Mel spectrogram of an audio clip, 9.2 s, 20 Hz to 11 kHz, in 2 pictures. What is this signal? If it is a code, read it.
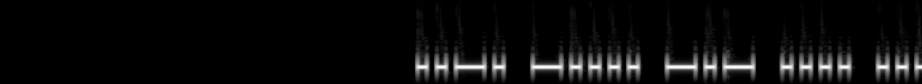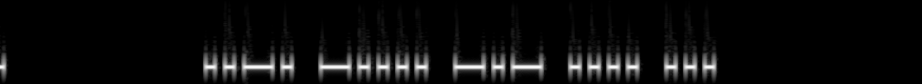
Morse code, heard as a keyed tone, about 25 wpm, 700 Hz. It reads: F6KHS F6KHS
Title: DXCC-100 Call Signs - 5 Characters - Repeated 2x - 25wpm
